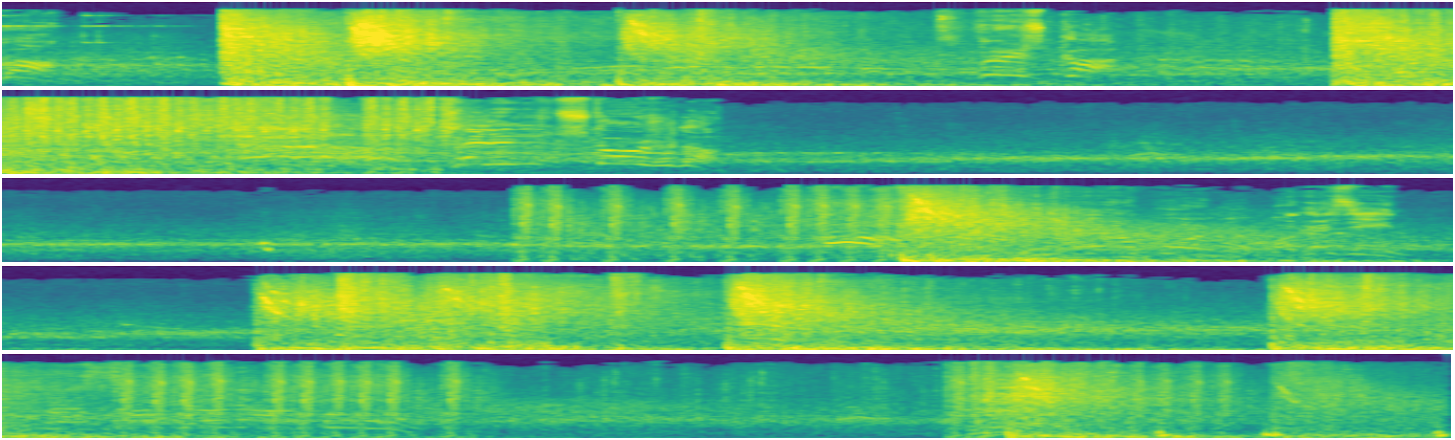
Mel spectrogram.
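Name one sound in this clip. A rifle fires loud single shots, each echoing and slowly fading.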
